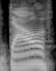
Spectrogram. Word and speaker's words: Tao: of piglet so uh Tao pronounced Dao it's like the TOA of chundo it's like okay you sound like a Westerner but uh I forget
